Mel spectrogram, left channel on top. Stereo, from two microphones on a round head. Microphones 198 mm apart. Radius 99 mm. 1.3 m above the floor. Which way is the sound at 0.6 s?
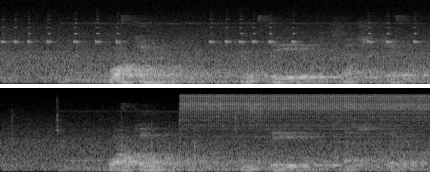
10° left (ahead or behind).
